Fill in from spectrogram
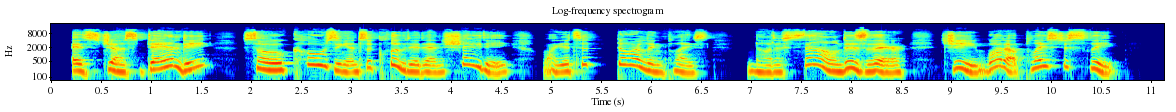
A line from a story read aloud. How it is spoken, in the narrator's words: uttering shrieks of rapture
